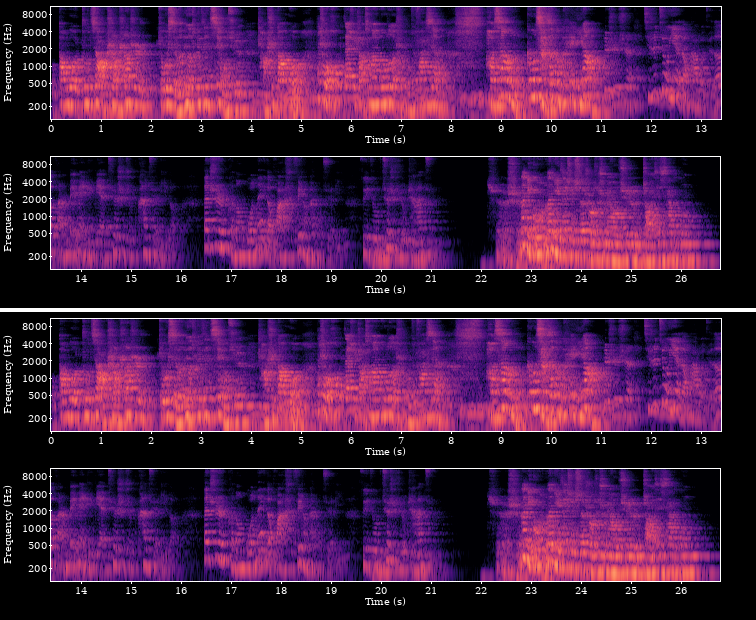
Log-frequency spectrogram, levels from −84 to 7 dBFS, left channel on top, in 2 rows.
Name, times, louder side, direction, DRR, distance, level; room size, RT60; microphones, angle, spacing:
voice 1, 0.1-11.0 19.8-20.0 20.6-20.7 22.1-26.1, equal, 90° left, -7 dB, 1.2 m, -24 dB
sound 1, 3.9-13.8 14.1-14.2, equal, 70° right, 0.4 m, -39 dB
voice 2, 5.3-5.7 11.0-21.1, equal, 5° right, -3 dB, 0.3 m, -37 dB
2.3 x 2.0 x 3.1 m, 1.1 s
head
